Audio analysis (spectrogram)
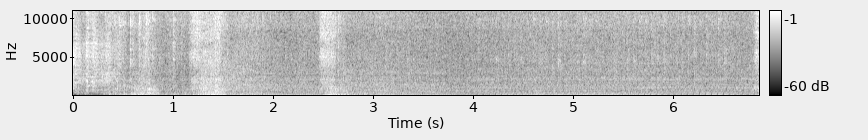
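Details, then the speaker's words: Engine started on five cylinders with one spark plug lead off: blips of revs, then a lumpy, pulsing idle with an uneven beat as one cylinder is not firing; misfire from the disconnected plug. "I think it was running on 5 for some of it. Well, it was because I had a plug off when you fired it up."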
